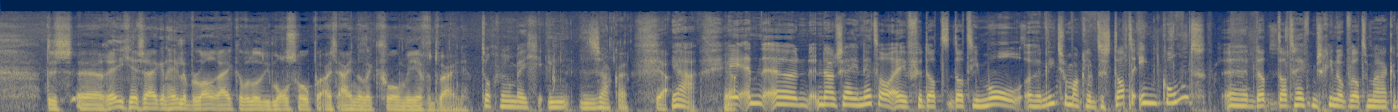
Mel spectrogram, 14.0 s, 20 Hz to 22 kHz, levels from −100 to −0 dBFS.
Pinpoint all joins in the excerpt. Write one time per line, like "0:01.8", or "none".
none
